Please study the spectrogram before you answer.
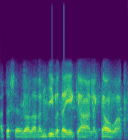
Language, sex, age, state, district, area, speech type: Urdu, male, 30-45, Uttar Pradesh, Gautam Buddha Nagar, rural, conversation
